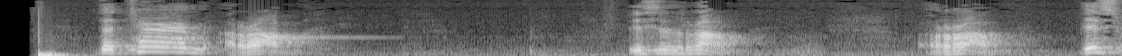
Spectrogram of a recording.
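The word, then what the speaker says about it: رب: Actually, Rab is really one syllable, isn't it? Rab. When you say the Rabbun, it's two syllables. When you pronounce the sign at the end of the letter, but it's actually Rab, one syllable letter.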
